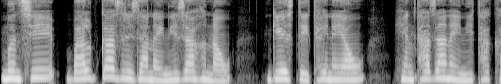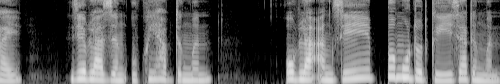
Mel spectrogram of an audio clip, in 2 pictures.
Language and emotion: Bodo, sad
